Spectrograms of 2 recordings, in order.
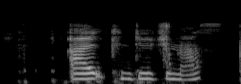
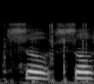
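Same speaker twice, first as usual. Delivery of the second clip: ordinary talk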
